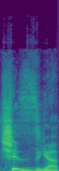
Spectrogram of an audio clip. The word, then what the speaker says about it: Chisa: it too Rover so she kind of pronounces it chisa there's a little more of a a z instead of an s or a C Sound fascinating fascinating when it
